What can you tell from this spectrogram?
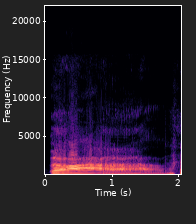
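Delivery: loud zombie groan; zombie roar. Pretend. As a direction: bellow it out like a zombie. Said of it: "Can you give me your best zombie?".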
